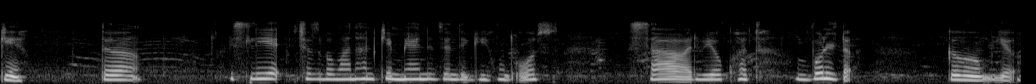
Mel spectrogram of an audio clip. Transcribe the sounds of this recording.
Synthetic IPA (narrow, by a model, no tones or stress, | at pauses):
kẽ | t̪ɨ | ɪsliet͡ʃʰɐsbʱɐʋaːnaːnkimjaːnɐzɪ̃nd̪əɡiɦũnd̪oːs | sa̰ːɾʋjoːkʰɐt̪ʰ | ʋɐlʈ | kəːmjə̰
